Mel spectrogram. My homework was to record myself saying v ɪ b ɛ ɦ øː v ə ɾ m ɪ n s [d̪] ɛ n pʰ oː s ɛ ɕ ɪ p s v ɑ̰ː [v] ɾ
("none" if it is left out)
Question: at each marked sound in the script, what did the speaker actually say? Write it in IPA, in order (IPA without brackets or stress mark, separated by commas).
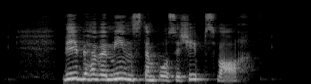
t̪, none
